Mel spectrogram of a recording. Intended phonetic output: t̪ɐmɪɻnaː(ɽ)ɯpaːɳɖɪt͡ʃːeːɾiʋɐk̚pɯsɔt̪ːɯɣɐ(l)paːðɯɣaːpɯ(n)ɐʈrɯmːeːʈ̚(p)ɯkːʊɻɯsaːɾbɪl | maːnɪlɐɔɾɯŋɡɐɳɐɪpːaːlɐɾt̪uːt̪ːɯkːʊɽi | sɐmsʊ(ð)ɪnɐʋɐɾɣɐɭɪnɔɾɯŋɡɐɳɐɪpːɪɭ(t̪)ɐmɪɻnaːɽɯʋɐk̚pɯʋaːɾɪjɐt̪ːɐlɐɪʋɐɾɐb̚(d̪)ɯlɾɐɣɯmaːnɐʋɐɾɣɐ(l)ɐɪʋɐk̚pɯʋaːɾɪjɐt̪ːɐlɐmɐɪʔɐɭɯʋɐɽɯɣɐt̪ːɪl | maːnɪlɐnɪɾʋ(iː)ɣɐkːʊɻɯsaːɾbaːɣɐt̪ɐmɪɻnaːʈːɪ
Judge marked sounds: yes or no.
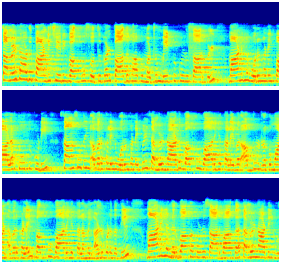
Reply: yes, no, no, yes, yes, yes, yes, no, no

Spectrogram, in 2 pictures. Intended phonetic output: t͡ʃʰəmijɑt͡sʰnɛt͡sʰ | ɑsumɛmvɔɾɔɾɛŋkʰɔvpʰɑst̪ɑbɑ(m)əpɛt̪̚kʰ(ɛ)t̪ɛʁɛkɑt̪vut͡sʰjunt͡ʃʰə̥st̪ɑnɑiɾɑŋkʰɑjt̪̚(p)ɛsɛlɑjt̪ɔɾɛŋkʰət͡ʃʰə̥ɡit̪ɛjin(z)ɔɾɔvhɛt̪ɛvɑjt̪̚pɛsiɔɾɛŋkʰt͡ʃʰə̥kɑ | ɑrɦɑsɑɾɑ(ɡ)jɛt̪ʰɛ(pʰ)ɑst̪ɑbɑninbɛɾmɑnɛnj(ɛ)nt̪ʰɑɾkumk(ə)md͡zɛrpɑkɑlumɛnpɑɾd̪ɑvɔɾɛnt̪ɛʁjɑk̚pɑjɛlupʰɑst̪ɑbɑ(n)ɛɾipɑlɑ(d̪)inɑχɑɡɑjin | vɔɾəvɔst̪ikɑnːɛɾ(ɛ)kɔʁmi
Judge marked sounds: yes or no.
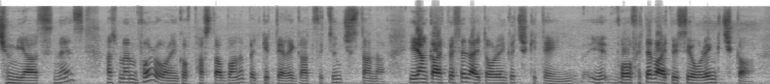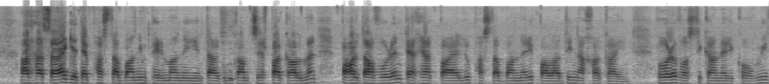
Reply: no, yes, yes, no, no, yes, yes, no, no, yes, no

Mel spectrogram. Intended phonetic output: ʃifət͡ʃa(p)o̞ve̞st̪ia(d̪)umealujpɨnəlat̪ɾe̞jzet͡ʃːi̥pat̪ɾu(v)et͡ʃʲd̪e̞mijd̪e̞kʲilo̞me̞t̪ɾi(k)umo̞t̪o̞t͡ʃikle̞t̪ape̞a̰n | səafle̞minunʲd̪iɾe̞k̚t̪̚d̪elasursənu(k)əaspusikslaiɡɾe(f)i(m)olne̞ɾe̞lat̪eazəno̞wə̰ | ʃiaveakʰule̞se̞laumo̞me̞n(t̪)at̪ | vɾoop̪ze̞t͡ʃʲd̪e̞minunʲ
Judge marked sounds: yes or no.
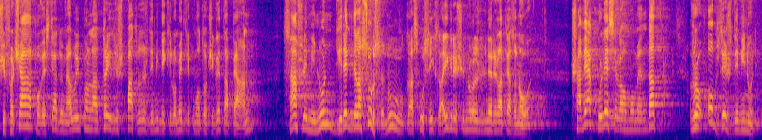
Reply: yes, yes, no, yes, yes, no, no, no

